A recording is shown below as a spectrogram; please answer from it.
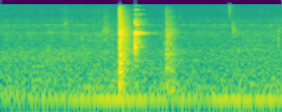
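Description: A few sharp clinks of a small glass spice bottle, two close together about a second in, then fainter ones, over a steady low hum.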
